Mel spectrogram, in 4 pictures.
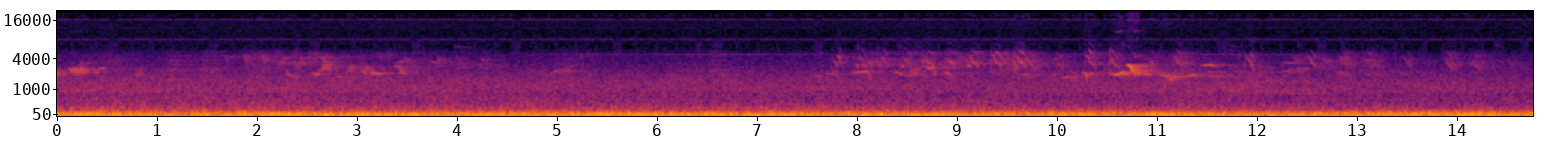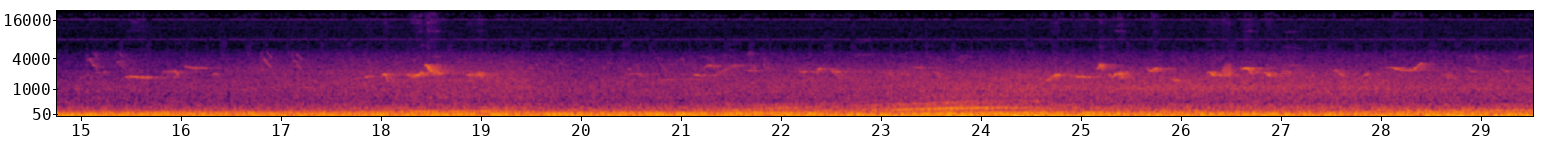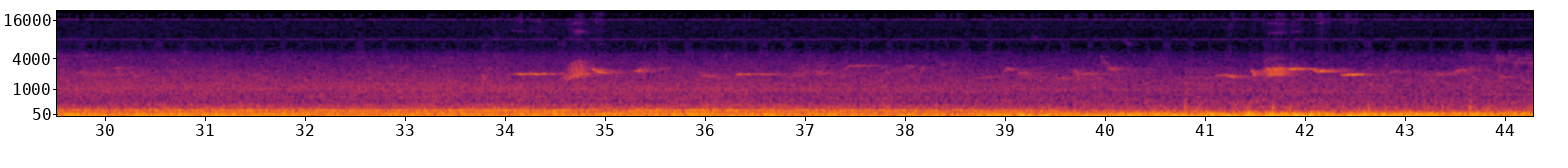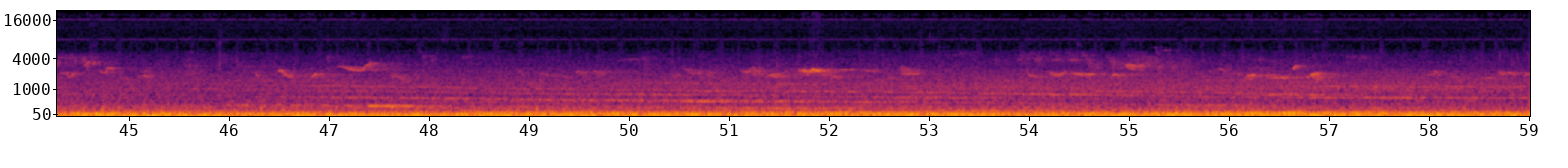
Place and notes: stereofeldaufnahmen im september 07 mittags
project: klang raum garten/ sound in public spaces - in & outdoor nearfield recordings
